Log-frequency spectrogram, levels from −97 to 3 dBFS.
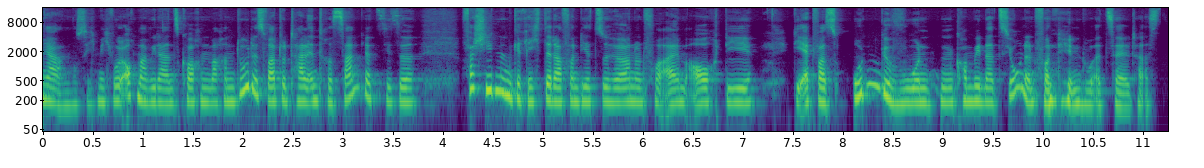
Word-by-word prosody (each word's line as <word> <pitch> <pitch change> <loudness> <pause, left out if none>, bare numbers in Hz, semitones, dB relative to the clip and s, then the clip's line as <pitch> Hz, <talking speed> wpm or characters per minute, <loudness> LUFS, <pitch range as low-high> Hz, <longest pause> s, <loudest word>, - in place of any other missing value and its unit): Ja, 180 -6 -1
muss 155 +2 -10
ich 165 - -17
mich 185 0 -8
wohl 195 - +1
auch 230 - +2
mal 190 -5 0
wieder 180 -1 -1
an's 165 0 -3
Kochen 180 0 -2
machen. 175 +1 -3
Du, 335 - +6
das 280 - +1
war 185 0 +3
total 190 -1 -1
interessant, 180 - 0
jetzt 230 0 -4
diese 180 -1 -3 0.4
verschiedenen 330 -6 +5
Gerichte 190 -2 0
da 185 -2 +4
von 185 0 -3
dir 185 0 -2
zu 185 0 -2
hören 180 +1 +1
und 180 0 -4
vor 175 0 -4
allem 170 +2 0
auch 175 +2 +1
die 175 0 -2 0.4
die - - 0
etwas 180 0 +2
ungewohnten 175 - +1
Kombinationen, 190 - 0
von 190 +2 +1
denen 185 -3 -1
du 155 -1 -5
erzählt 150 -2 -3
hast. 155 +2 -6
180 Hz, 210 wpm, -22 LUFS, 175-195 Hz, 0.4 s, Du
